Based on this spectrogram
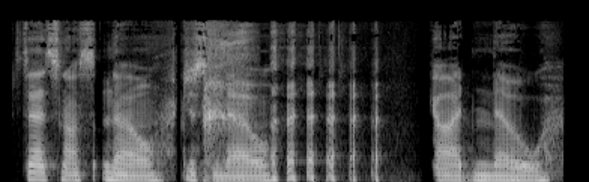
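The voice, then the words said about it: Unhappy, dismayed groaning delivery. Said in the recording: “You sound so happy”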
